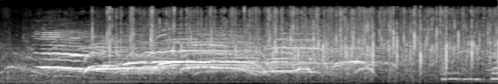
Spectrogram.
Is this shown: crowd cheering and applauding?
yes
